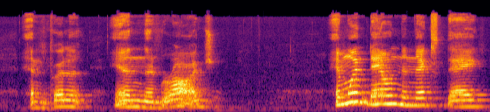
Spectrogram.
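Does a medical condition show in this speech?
Yes: cerebral palsy.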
